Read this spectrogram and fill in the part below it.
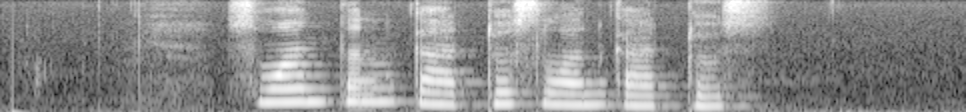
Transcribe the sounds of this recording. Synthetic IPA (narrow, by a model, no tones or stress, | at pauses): swant̪ənkaɖ̥ɔ̤slankaɖ̥ɔ̤s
